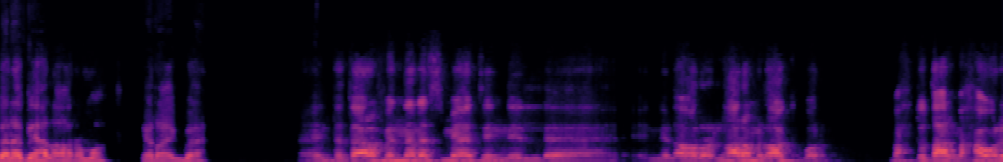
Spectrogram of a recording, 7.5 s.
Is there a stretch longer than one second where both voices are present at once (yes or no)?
no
